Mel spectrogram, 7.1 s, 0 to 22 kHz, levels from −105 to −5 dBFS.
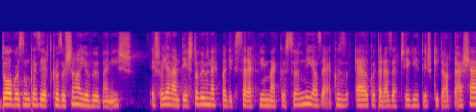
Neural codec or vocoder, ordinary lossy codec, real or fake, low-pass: codec, 16 kHz, 2 kbps, FreqCodec, larger model; none; fake; none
